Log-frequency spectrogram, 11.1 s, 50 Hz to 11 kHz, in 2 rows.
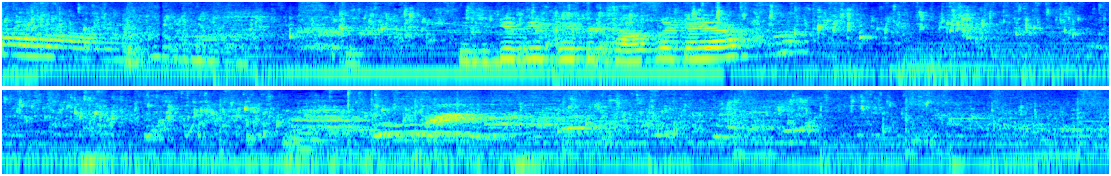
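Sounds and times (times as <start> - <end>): sink tap running: 0.0 - 11.0
water splashing on face: 0.0 - 11.0
child whimpering: 7.0 - 9.7.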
